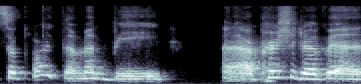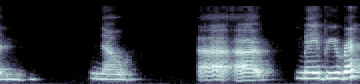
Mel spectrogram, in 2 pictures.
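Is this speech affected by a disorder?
Yes: aphasia and ataxia; progressive ataxia; currently doing well; cannot always pick out needed words, hard to clearly express ideas.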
